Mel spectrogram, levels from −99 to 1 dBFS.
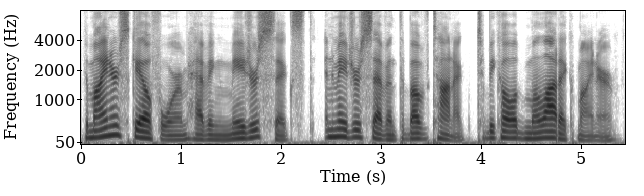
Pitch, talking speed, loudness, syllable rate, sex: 125 Hz, 190 wpm, -20 LUFS, 5.9 syllables/s, male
